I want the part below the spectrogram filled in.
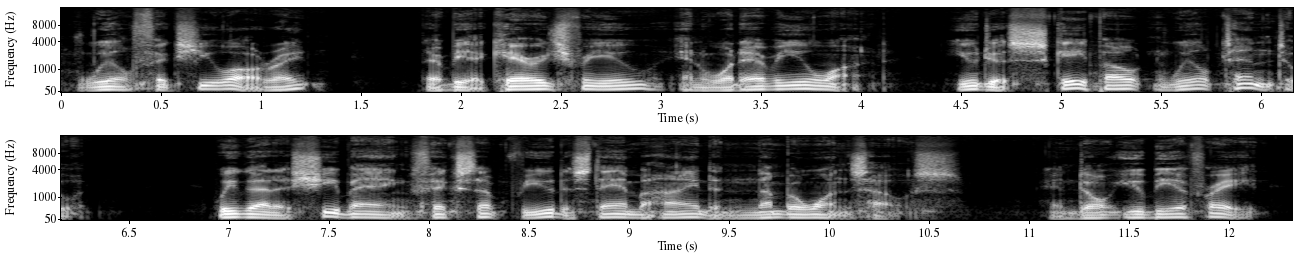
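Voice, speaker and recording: Guy doing a low rough-and-ready western miner, folksy american twang, slangy, dry sound, comic storybook. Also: moderate pace, dry recording. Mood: boastful, eager. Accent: rustic American. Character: rough, good-natured Old West miner full of slang. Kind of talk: dramatic reading of a humorous story.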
